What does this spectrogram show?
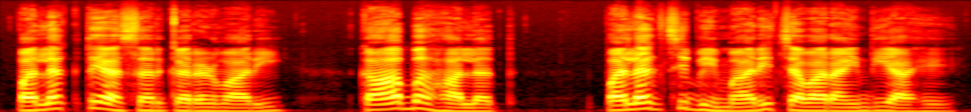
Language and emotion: Sindhi, neutral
